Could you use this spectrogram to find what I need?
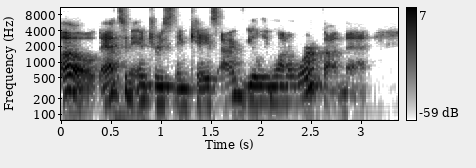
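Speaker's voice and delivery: ordinary talk, nothing marked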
